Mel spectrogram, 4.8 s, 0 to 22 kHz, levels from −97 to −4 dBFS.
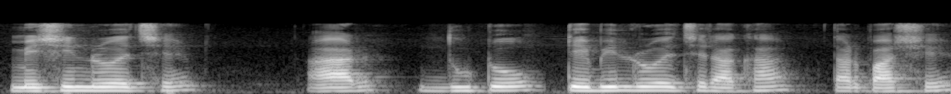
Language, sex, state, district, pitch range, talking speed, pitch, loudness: Bengali, male, West Bengal, North 24 Parganas, 145-165 Hz, 125 wpm, 160 Hz, -16 LUFS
